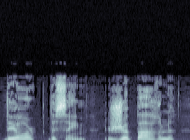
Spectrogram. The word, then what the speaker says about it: parle: and then the way to pronounce it is je parle, parle. So remember, we put it, okay, but then we don't really pronounce it, je parle, okay.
